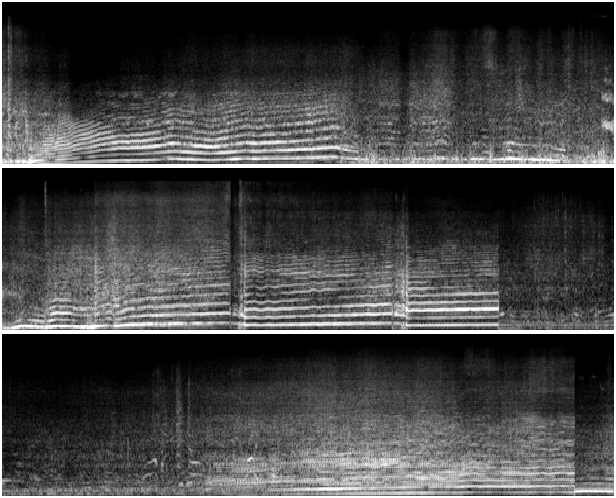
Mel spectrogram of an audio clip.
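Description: Rally car engines rev hard and roar past, shifting gears.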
